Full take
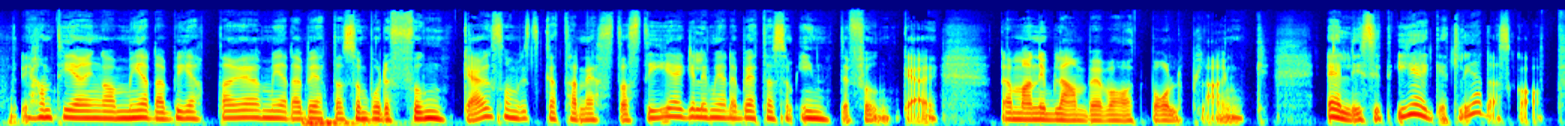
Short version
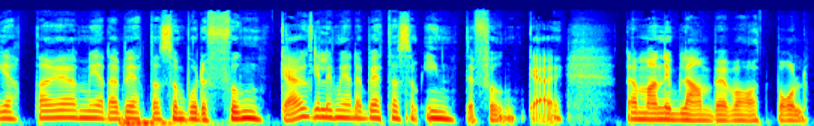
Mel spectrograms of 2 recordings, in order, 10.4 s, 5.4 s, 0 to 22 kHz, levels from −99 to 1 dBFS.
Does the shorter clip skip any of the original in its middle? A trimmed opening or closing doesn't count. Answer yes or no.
yes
